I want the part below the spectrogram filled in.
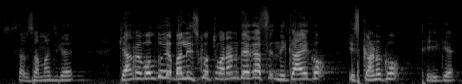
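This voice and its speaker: This man's high voice is creaky, gravelly, and a bit bright as he teaches physics at the board. Affectionately addressing students as "beta," he voices their questions and then answers them. While writing, he repeats terms slowly, stretching them out.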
